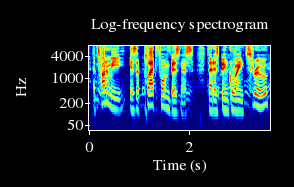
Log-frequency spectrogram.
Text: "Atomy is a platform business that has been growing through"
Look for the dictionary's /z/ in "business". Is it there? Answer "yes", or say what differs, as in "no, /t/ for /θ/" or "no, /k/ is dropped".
yes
